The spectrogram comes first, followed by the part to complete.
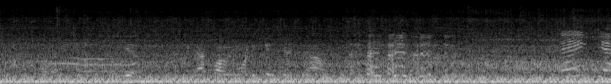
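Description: A vehicle engine idling close by, a steady low hum that does not change, with faint voices over it.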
